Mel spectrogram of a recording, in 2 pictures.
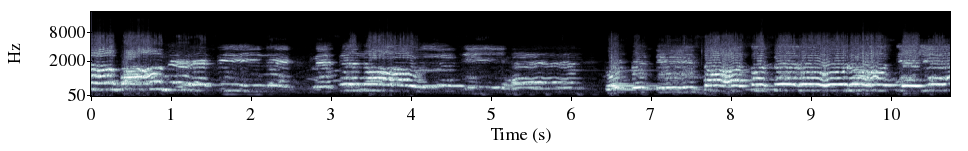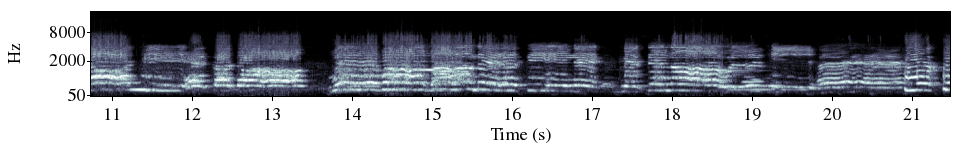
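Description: Men's voices singing a noha, a Shia Muharram mourning lament, line after line with short breaths between phrases.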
